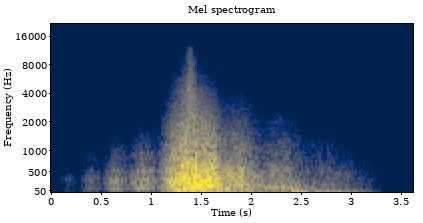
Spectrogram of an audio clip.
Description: science fiction ufo spacecraft small spinning fly past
